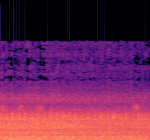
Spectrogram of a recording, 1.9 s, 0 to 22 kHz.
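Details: Mazda 3 after repair of its variable-speed cooling fan, which had been varying in speed and letting the engine overheat. Steady even whoosh of the electric fan over a smooth, quiet idle, no ticking or rattle; normal.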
